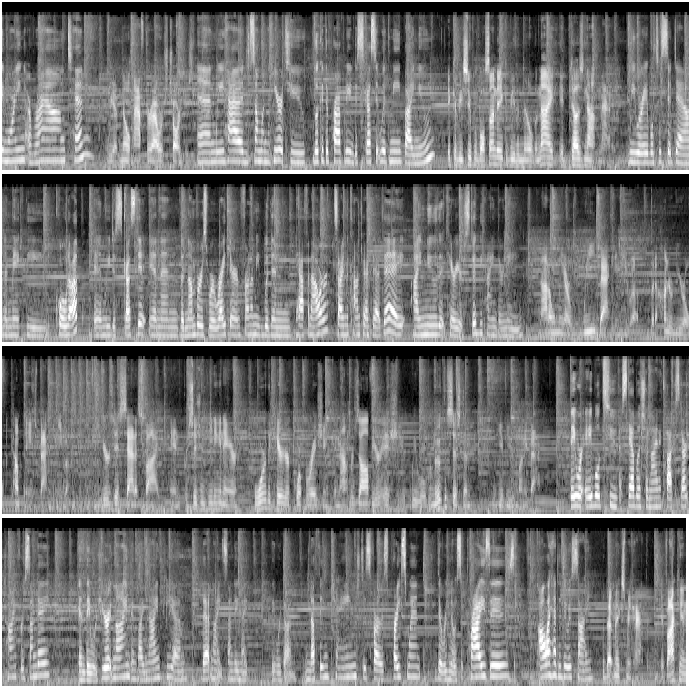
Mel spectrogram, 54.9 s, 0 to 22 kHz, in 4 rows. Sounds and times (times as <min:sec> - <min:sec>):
Music: 0:00.0 - 0:54.9.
